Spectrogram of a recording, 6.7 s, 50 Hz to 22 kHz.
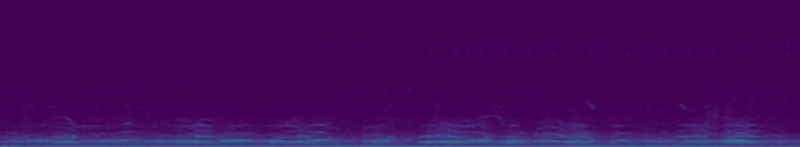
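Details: Migrating flock of cranes over Bremen on 30 October 2016, formations breaking up and reforming over the Weser, giving overlapping rolling, trumpeting calls several times a second over a steady low rumble of traffic or wind.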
